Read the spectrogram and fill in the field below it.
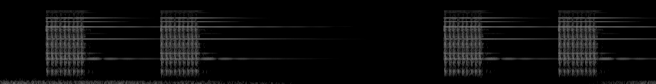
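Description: A telephone rings in two double bursts of bright, metallic bell tones, a pause of silence between the pairs, with a low rumble underneath at the start and end.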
